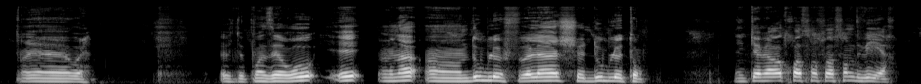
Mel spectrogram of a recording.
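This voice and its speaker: A man at a fairly high pitch with a dark, mellow tone, fairly even intonation, a very slow pace and long, frequent pauses. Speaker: tech reviewer. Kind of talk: product review.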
